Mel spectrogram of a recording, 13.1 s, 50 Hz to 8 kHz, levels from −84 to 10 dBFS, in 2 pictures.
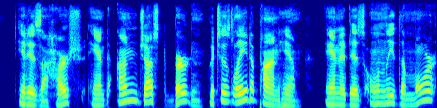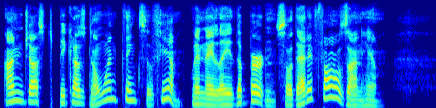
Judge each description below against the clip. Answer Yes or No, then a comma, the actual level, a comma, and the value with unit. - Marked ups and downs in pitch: Yes, wide, 8.5 semitones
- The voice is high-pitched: No, medium, 140 Hz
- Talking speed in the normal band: Yes, average, 160 wpm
